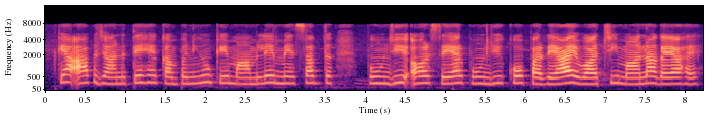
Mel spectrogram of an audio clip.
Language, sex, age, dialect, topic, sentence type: Hindi, female, 18-24, Awadhi Bundeli, banking, statement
